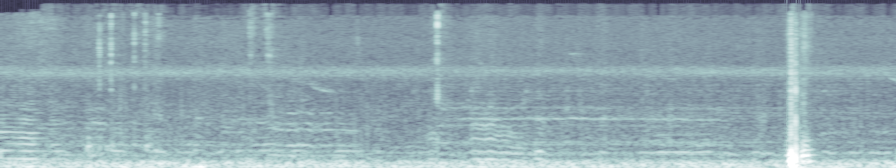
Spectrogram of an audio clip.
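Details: Bees buzzing under a blue sky, heard as a low, steady droning hum with faint wavering overtones, and a single sharp click near the end.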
